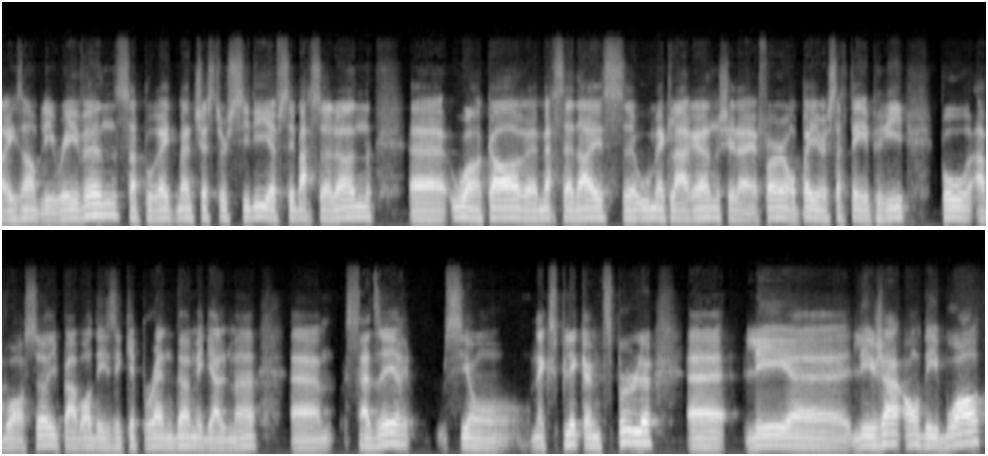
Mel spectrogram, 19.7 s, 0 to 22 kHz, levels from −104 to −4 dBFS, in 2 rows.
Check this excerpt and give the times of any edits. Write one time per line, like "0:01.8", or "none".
0:07.2
0:13.2
0:15.1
